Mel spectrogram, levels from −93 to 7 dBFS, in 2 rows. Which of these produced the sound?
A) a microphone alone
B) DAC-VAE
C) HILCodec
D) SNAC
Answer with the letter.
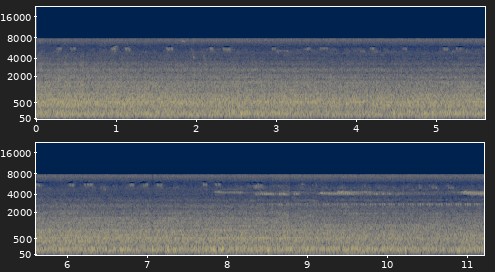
A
